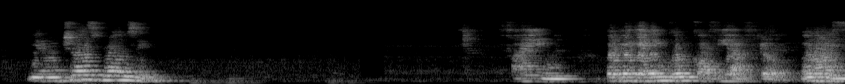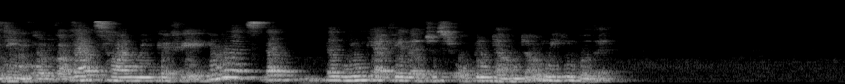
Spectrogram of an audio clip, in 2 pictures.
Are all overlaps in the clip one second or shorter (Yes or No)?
No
